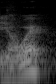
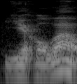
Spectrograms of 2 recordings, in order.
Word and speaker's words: Yahweh: No es ni aún, como algunos tratan de pervertir el nombre colocándole Jehová o Jehová, porque Jehová es un, una unión de dos palabras, Yahweh, y para no pronunciar su nombre utilizan Adonai, sacan las letras, las vocales del Adonai para entonces comprometer el nombre, pervertirlo y colocar Jehová.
